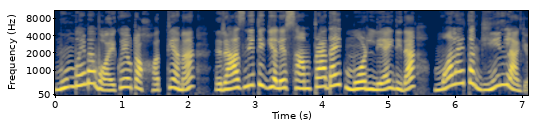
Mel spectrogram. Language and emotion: Nepali, disgusted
